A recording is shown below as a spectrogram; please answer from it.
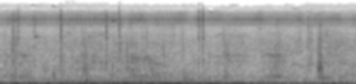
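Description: Mountain bike rolling down a rough dirt singletrack: tyre and trail rumble with irregular clicks and rattles from the bike over bumps, under a steady high-pitched hiss.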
